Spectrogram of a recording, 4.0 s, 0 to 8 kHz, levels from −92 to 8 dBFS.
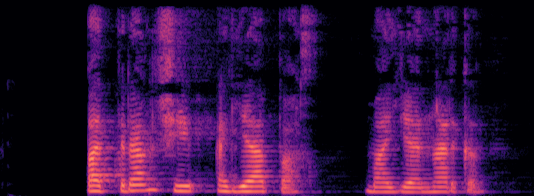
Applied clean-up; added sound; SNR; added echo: neural mask model DeepFilterNet 3.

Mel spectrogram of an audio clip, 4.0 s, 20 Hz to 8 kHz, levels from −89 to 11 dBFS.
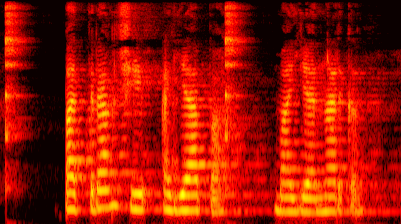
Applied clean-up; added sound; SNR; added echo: none; Drum kit; 12 dB; reverberation time 1.2 s.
